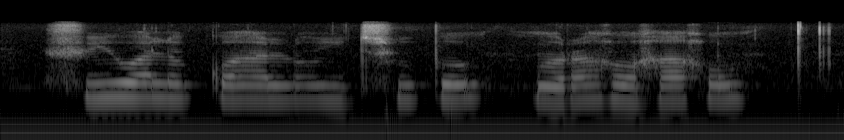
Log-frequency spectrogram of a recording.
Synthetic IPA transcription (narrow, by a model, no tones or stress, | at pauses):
fiwalɪkwalɔit͡sʰupɔ | mʊɾaɣʊχaɣʊ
